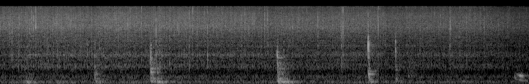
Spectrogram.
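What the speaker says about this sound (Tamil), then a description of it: "எண்ணெய் சூடான பிறகு நாங்கள் வெங்காயத்தை போடணும்." Onions fry in hot oil for a homemade sauce, giving a steady close sizzle with soft crackles and occasional stirring scrapes, and no voices.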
